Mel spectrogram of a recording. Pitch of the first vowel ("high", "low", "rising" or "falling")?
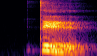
falling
